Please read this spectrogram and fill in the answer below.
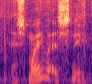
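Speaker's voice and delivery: high-pitched imitation of a girl; young girl. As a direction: quote her in a small high voice. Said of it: "Young girl standing on the side".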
